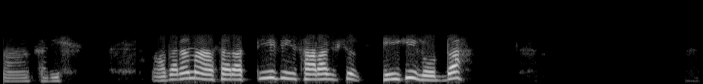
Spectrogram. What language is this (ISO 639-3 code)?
doi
